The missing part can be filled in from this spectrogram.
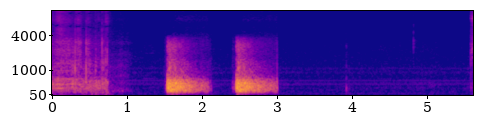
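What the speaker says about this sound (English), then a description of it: "Chica, you're breaking the door." Heavy banging lands on a boarded-up door in Five Nights at Freddy's: a longer dull burst, then two separate thudding knocks with silence between them.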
